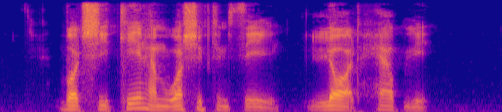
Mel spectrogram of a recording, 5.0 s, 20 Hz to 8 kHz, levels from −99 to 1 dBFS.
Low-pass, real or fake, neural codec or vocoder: 7.2 kHz; fake; codec, 24 kHz, 0.9 kbps, WavTokenizer, medium speech release version 1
